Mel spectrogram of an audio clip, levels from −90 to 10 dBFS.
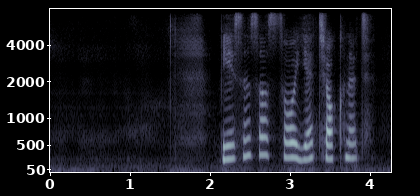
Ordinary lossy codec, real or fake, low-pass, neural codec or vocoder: AAC, 48 kbps; fake; 7.2 kHz; codec, 24 kHz, 0.5 kbps, DualCodec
